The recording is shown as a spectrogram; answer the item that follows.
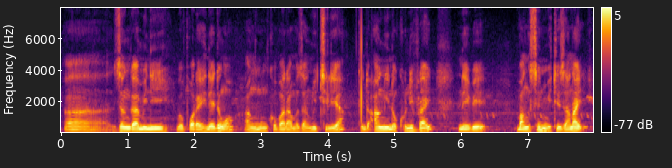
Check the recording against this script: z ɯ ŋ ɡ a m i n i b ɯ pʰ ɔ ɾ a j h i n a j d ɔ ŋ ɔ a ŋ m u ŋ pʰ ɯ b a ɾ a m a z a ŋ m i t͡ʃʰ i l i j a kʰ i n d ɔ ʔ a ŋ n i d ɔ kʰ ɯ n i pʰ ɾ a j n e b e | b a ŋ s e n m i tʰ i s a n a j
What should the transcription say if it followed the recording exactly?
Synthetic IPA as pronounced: z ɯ ŋ ɡ a m i n i b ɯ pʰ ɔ ɾ a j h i n a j d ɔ ŋ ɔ a ŋ m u ŋ kʰ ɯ b a ɾ a m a z a ŋ m i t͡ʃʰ i l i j a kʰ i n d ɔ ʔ a ŋ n i n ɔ kʰ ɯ n i pʰ ɾ a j n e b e | b a ŋ s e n m i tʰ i z a n a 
